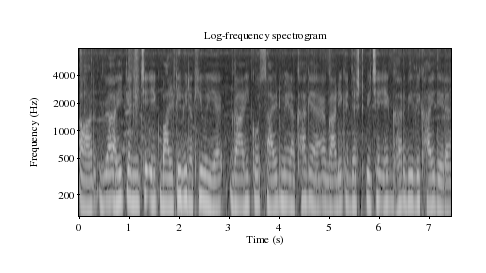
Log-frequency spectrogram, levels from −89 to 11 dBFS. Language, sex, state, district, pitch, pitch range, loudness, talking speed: Hindi, male, Uttar Pradesh, Muzaffarnagar, 160 Hz, 150-170 Hz, -22 LUFS, 235 wpm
